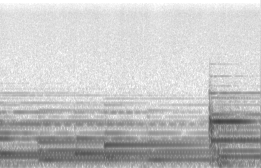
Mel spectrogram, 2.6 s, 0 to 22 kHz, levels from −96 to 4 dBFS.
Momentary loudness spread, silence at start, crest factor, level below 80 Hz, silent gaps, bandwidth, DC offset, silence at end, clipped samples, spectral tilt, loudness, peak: 11 LU; 0 s; 16 dB; -58 dBFS; none; over 20 kHz; under 0.1%; 0 s; under 0.1%; -7.5 dB/octave; -32 LUFS; -16 dBFS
